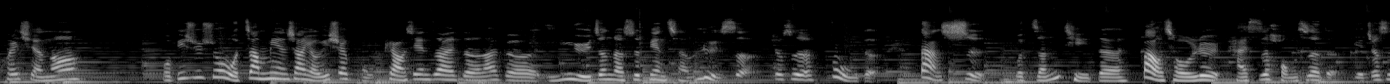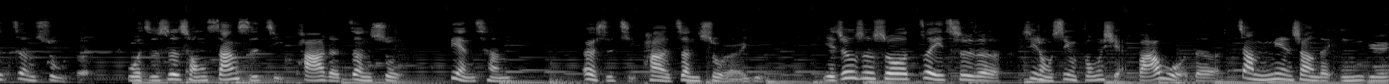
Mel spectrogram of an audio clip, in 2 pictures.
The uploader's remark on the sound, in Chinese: 這次的錄音MIC有點狀況，聲音大小不太穩定，音質也不太好，請見諒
